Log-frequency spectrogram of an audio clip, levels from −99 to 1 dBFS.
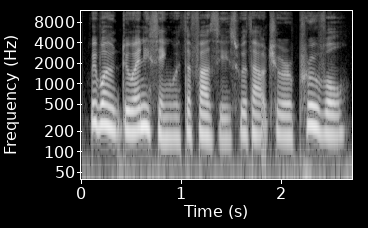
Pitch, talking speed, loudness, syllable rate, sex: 190 Hz, 220 wpm, -19 LUFS, 6.3 syllables/s, female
